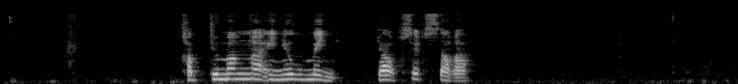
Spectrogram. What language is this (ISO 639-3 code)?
ipk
